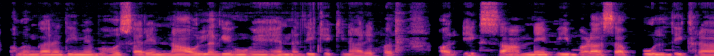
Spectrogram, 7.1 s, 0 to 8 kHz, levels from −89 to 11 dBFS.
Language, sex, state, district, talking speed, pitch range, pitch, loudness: Hindi, male, Uttar Pradesh, Varanasi, 185 wpm, 120-125 Hz, 120 Hz, -24 LUFS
